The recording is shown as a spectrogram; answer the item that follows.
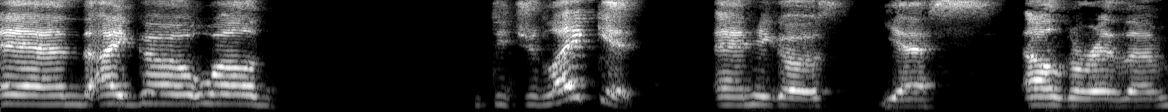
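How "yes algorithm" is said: imitated machine-like voice, much lower. Quoting a brother's answer about lunch, imitating him talking like a machine. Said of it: "my brother talks like a machine".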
